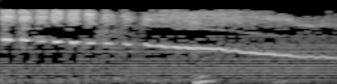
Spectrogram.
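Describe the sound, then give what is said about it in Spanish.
A person imitates the whistles used to herd giant snails: a quick series of rapid pulsing trills, then one long whistle that glides steadily downward in pitch, moderately loud. “Con silbidos. Dice que los conducen.”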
